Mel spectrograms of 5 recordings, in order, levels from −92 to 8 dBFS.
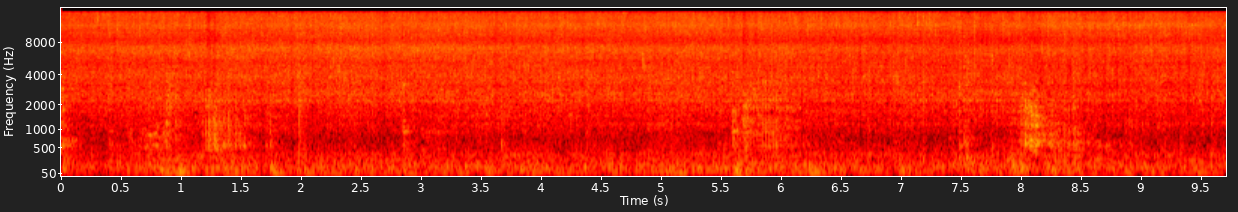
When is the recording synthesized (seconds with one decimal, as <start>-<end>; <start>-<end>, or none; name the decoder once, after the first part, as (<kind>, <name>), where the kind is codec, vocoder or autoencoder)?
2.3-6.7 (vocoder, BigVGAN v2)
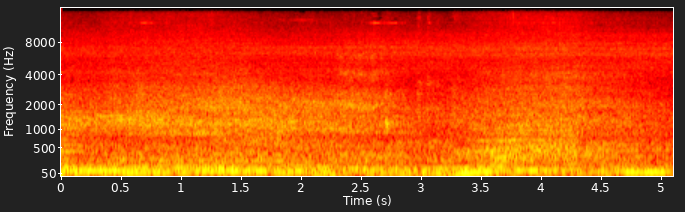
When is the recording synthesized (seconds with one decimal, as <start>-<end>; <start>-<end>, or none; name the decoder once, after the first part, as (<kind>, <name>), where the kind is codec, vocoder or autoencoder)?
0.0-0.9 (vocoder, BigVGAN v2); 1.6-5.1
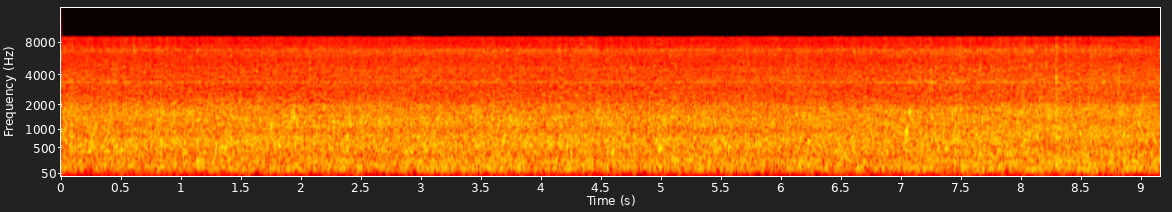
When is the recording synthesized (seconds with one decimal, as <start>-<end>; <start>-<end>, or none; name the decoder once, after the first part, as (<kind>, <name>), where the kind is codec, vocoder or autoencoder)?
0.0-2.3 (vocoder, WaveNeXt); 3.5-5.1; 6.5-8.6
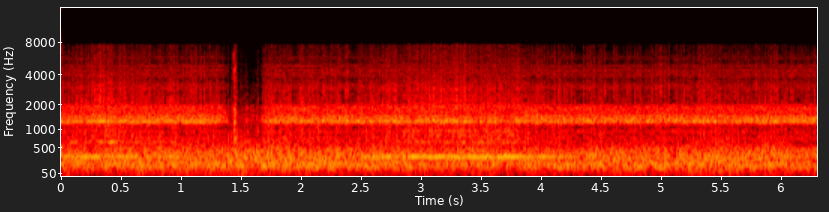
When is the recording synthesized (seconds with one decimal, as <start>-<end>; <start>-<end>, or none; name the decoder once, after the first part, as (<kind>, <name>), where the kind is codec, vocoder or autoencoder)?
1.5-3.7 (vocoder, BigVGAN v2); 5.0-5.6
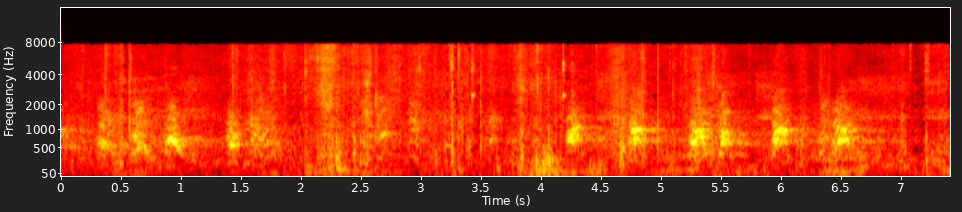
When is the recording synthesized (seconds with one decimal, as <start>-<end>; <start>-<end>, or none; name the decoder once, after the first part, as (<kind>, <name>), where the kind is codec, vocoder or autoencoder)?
0.0-2.8 (autoencoder, DAC-VAE); 3.4-7.4

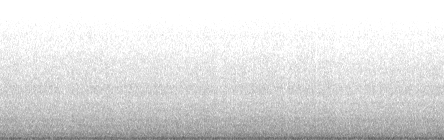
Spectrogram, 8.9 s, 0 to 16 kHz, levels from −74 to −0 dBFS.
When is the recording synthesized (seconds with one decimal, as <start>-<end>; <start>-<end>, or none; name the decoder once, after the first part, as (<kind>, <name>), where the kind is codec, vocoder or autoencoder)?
1.2-1.9 (autoencoder, DAC-VAE); 2.7-3.2

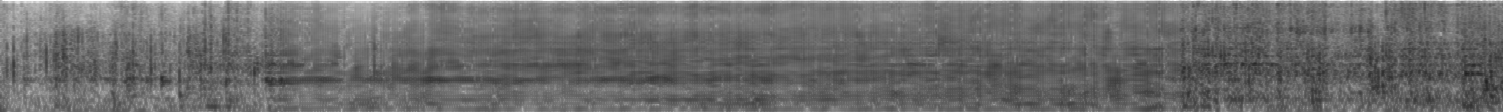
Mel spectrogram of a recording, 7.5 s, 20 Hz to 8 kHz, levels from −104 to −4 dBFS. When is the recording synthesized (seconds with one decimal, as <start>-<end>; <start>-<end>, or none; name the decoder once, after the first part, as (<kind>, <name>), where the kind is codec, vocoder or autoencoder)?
1.4-5.9 (vocoder, BigVGAN v2)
